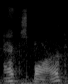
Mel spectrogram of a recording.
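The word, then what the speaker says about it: x̄: in the sample so the symbol for the sample mean is X with a bar over the top pronounced xar and if we added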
